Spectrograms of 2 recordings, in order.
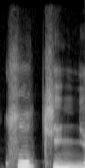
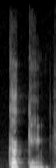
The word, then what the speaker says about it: cooking: 그다음에 쿠킹은 쿠킹이 아니라 한국어의 으 소리하고 되게 비슷해요. 그래서 크게 크갱.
